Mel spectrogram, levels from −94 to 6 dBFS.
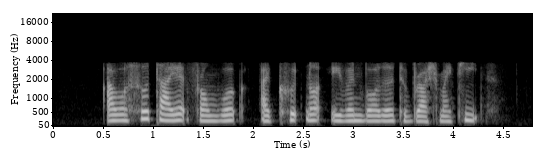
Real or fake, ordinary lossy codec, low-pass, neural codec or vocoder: fake; AAC, 32 kbps; 3.6 kHz; vocoder, 44.1 kHz, 128 mel bands every 512 samples, BigVGAN v2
